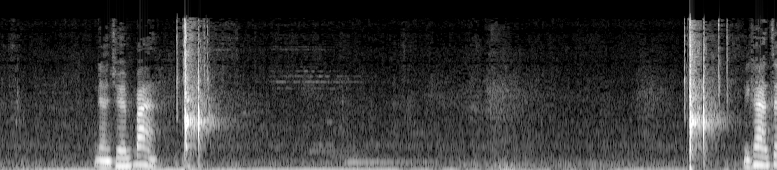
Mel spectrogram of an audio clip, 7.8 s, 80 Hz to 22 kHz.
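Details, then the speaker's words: Needle-free hyaluronic acid injector pen with air pressure set to maximum for body injection and a 0.3 ml ampoule: two sharp snapping shots a few seconds apart, with a voice talking between them. "第一枪的话，你不用拧的，调节好了，你第一个的话可以直接操作。然后打完之后你再拧，比如说你要做零点零五的剂量，你就往回拧。"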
